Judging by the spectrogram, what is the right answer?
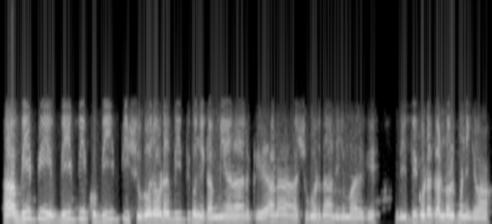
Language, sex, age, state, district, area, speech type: Tamil, male, 30-45, Tamil Nadu, Tiruvarur, urban, conversation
